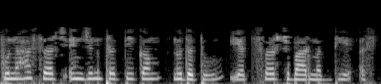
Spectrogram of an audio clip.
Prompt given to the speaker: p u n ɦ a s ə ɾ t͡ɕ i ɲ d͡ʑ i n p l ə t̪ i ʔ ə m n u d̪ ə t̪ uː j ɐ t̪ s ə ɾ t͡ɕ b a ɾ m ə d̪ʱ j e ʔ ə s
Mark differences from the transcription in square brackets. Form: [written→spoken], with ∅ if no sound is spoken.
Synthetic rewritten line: p u n ɦ a s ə ɾ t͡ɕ i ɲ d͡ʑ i n p [l→ɾ] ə t̪ i [ʔ→k] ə m n u d̪ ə t̪ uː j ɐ t̪ s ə ɾ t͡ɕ b a ɾ m ə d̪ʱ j e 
